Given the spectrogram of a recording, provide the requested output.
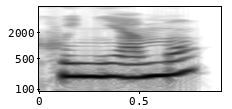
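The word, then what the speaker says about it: kouign-amann: Ouais, il y a un petit débat sur la prononciation de Queenyaman. Oui, c'est un mot breton. Oui, exactement. Et je pense qu'il y a quelques Bretons, parfois ils disent peut-être Queenam euh mais je crois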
